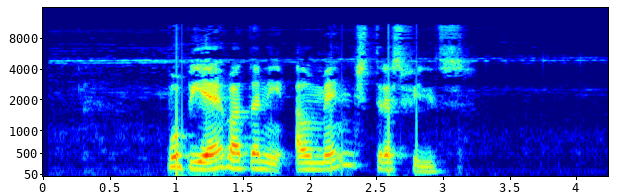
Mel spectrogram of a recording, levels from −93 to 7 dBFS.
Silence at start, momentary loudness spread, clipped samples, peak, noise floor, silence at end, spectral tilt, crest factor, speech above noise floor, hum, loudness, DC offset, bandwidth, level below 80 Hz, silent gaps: 0.95 s; 19 LU; under 0.1%; 0 dBFS; -65 dBFS; 1.1 s; -5 dB/octave; 22 dB; 44 dB; none; -20 LUFS; under 0.1%; 11.5 kHz; -56 dBFS; none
